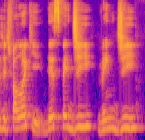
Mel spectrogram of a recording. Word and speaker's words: vendi: falou aqui desse pedir vende Perdi né sempre com esse sonzinho aí do Didi exatamente muito bem pessoal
